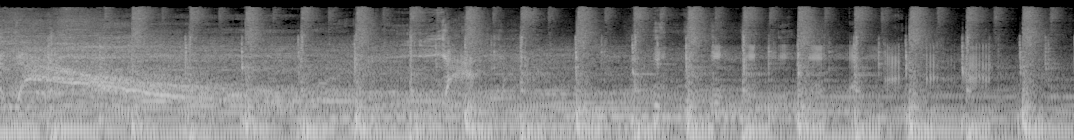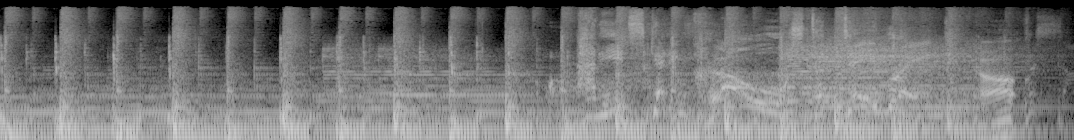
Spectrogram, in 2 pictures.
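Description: A loud, dense heavy metal passage with driving drums and distorted guitars, topped by a shouted, raw vocal that rises and falls throughout.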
